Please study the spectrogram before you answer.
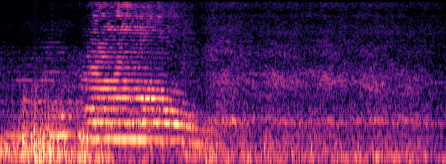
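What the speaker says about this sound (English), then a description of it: "thank you very much to the driver for that two-tone" A Great Western Railway service from London Paddington to Worcester Foregate Street passes through Goring & Streatley station, sounding a loud, close two-tone horn for about a second over the steady roar and rumble of the train.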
